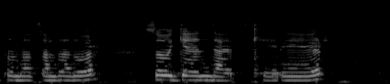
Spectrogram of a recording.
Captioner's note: spanish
